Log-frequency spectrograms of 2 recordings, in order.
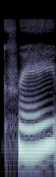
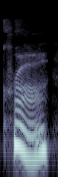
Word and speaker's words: crayfish: I heard that crayfish can be pronounced like cray or like craw, but the only logical pronunciation in this battle was creass.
